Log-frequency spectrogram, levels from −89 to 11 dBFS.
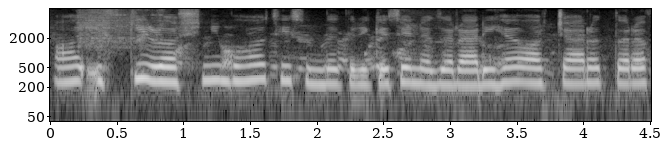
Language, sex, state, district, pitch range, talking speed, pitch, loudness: Hindi, female, Himachal Pradesh, Shimla, 235-265 Hz, 200 wpm, 245 Hz, -16 LUFS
